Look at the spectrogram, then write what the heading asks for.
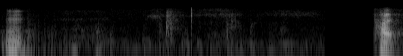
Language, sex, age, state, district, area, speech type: Assamese, male, 18-30, Assam, Biswanath, rural, conversation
